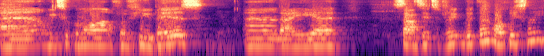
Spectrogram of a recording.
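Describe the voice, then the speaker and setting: A man with a Yorkshire accent at a moderate pace, with ordinary pitch variation and noticeable background noise. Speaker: compere, business mentor. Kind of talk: event compering to live audience. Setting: stage with audience. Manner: animated.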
